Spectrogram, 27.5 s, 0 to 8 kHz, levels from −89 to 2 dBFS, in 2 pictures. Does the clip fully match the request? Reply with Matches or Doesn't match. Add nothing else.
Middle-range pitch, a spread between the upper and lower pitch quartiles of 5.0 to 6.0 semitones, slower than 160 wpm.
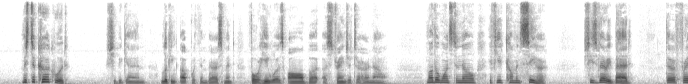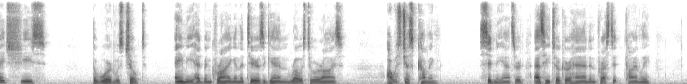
Doesn't match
